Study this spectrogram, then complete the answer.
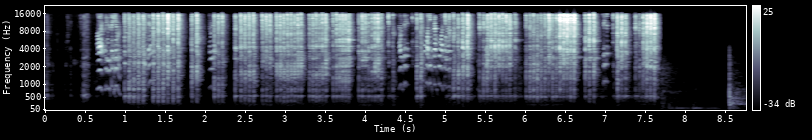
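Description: Metal snips cut through thin sheet metal with a rasping screech.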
